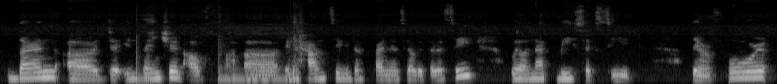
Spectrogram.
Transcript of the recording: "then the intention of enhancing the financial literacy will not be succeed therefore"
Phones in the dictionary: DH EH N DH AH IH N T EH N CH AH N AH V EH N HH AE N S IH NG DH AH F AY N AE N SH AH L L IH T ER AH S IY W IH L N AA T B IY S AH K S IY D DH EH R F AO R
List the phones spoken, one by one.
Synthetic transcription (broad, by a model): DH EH N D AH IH N T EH N SH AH N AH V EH N HH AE N S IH NG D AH F AY N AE N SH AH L L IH T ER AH S IY W IH L N AA T B IY S AH K S IY D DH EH R F AO R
